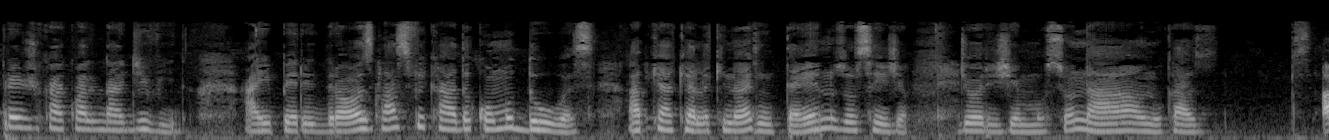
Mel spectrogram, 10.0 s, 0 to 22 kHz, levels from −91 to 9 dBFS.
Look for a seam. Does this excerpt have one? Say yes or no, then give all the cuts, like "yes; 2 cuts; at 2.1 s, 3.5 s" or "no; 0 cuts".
yes; 4 cuts; at 2.8 s, 4.8 s, 5.7 s, 7.2 s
